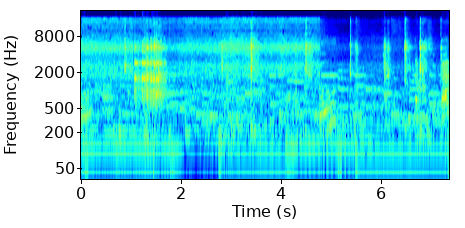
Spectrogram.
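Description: Spices, pineapple, tomato and sliced chilli stir-fried in a pan for pindang tulang Meranjat at a cooking competition, with utensil clinks and scrapes against the pan over a steady low hum, and occasional voices in the background.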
